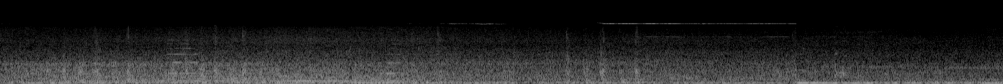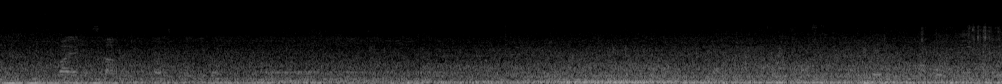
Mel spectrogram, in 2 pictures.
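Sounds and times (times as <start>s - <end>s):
passing vehicles: 0.0s - 20.0s.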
